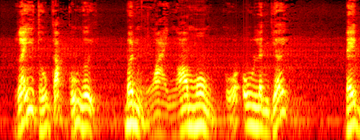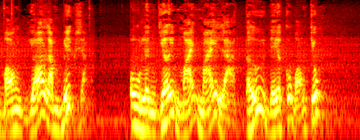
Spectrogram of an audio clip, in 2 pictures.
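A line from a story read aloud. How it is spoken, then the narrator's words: Harsh, gritted voice. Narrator (Vietnamese): Thập tứ lang gằn giọng nói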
